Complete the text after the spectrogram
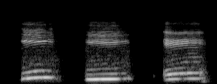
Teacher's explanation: अग्र स्वर, जिह्वा के अगले भाग से जो बोले जाने वाले स्वर होते हैं उनको अग्र स्वर कहते हैं।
